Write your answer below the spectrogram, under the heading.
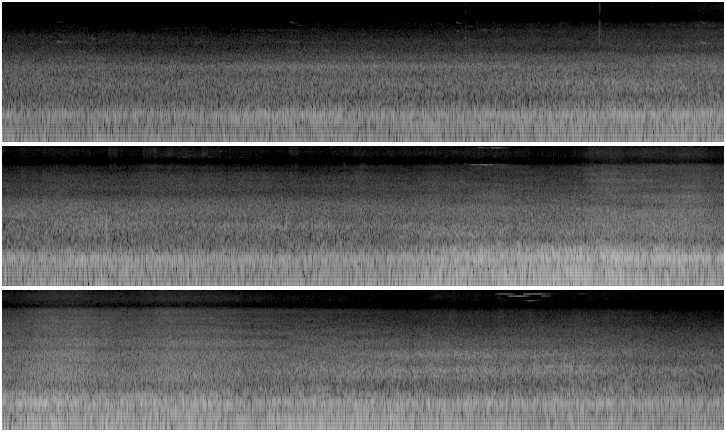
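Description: A city bus's engine running as it comes round a roundabout and drives past among street traffic, getting louder to a peak a little past halfway through as it passes closest, then fading slowly as it pulls away.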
